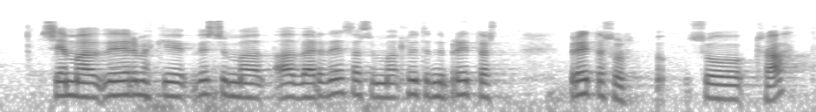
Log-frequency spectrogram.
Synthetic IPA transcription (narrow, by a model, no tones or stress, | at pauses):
sɛmaðvɪðɛɾʏmɛhcɪvɪsːʏmaðaðvɛɾðɪθaðsɛmaðl̥ʏːt̪ɪt̪nɪpɾeːjt̪ast̪ | pɾeːjt̪asɔsɔr̥aht̪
